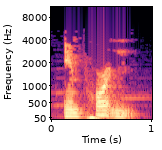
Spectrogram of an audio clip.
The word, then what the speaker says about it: important: 我们来看一下，首先其中有一个实义词汇叫 important， t 跟 n 在一起的时候，或者 n 跟 t 在一起的时候，那么 t 都可以不发音，那这边通常口语化当中不会说成 important，会变成 important， t 不发音，第一个 t 最后一个 t 也不发音，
